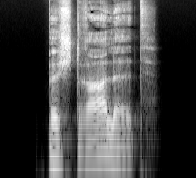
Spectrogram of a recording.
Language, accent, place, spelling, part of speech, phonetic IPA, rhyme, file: German, Germany, Berlin, bestrahlet, verb, [bəˈʃtʁaːlət], -aːlət, De-bestrahlet.ogg
- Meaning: second-person plural subjunctive I of bestrahlen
